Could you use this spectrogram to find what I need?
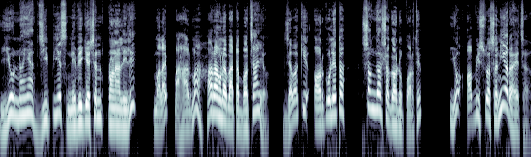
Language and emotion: Nepali, surprised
